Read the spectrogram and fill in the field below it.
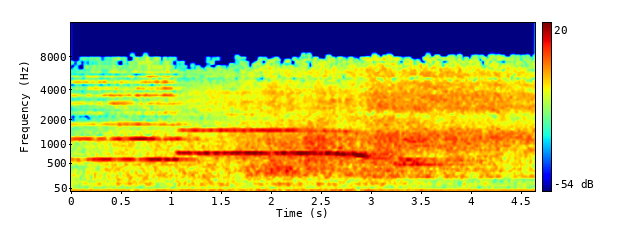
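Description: A train rumbles past over a bridge, a loud, steady roar lasting several seconds, with sustained horn-like tones ringing over the clatter. No one speaks.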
